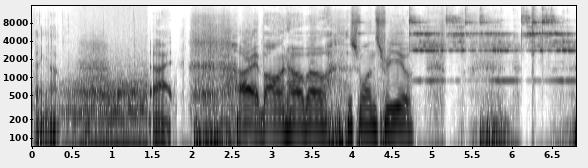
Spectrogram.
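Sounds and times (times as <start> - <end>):
speech: 0.0 - 0.8, 1.5 - 2.0, 2.6 - 4.9
bell being rung and shaken: 4.0 - 6.7.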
